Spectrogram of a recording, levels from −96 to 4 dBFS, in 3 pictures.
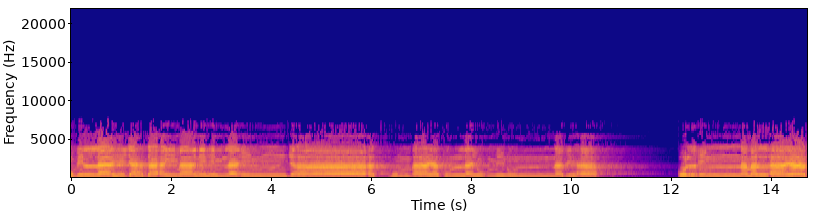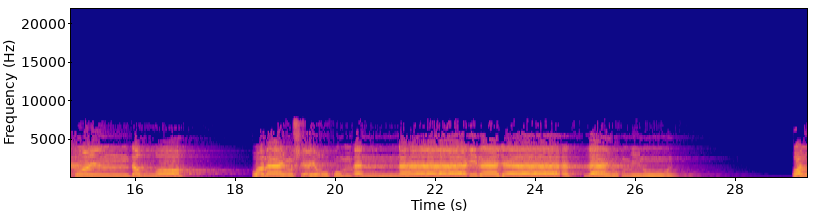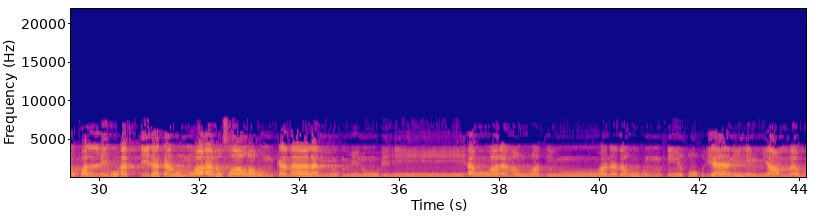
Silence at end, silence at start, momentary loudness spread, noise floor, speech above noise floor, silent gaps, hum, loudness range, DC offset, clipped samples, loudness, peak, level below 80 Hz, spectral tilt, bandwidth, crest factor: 0 s; 0 s; 15 LU; under -90 dBFS; over 69 dB; none; none; 9 LU; under 0.1%; under 0.1%; -20 LUFS; -4 dBFS; -52 dBFS; -0.5 dB/octave; 7.6 kHz; 18 dB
